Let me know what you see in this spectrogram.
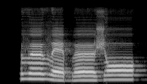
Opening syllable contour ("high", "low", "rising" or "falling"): high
